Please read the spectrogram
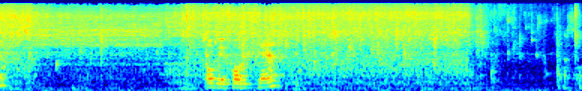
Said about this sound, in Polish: I teraz starannie muszę wypłukać mięso, które trafi do rosołu. Mięso oczywiście należy wypłukać bardzo starannie. Najpierw w zimnej, później w ciepłej i później z powrotem w zimnej wody.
